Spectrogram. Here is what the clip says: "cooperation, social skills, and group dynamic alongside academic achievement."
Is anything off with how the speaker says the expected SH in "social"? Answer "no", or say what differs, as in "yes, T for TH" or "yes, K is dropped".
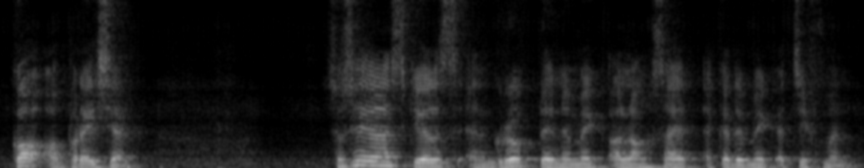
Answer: yes, S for SH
